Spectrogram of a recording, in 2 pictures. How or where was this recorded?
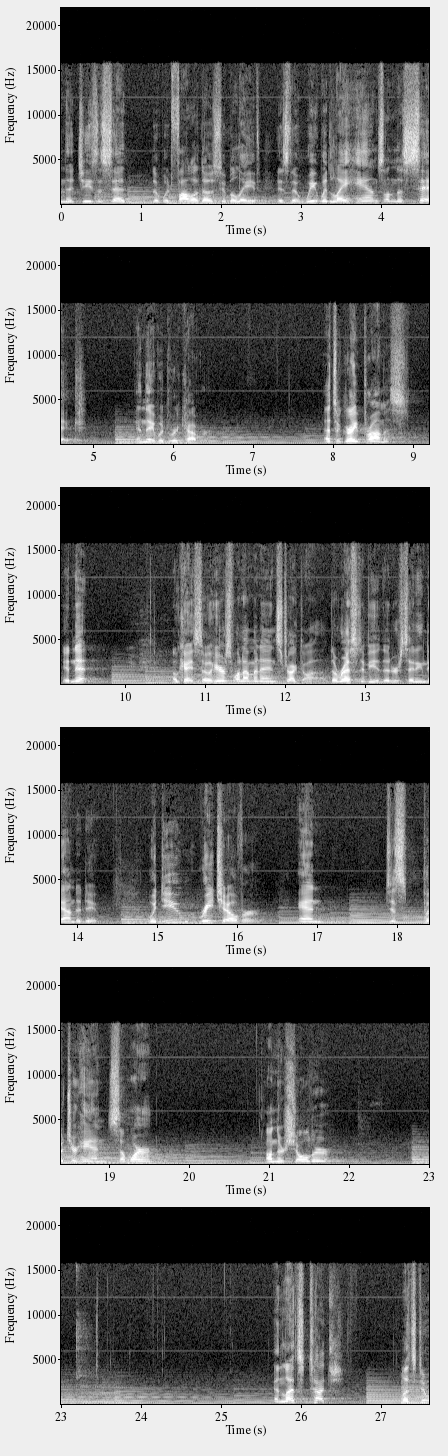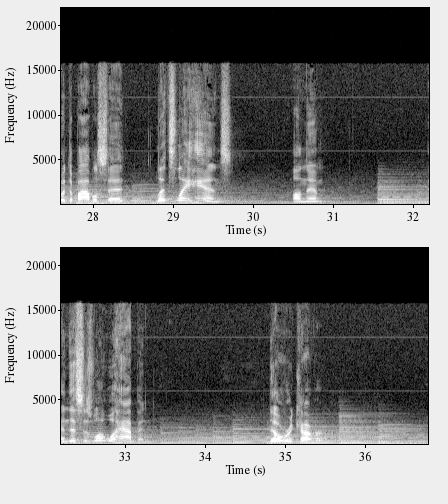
large echoing room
